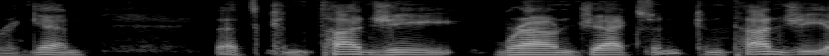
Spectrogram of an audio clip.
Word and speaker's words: Ketanji: Ketanji, I think is the way you pronounce it, Ketanji Brown Jackson.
